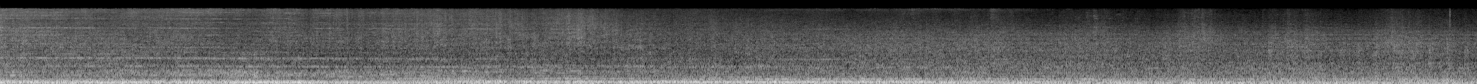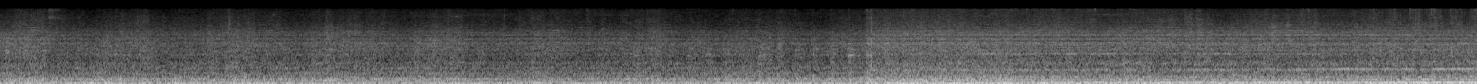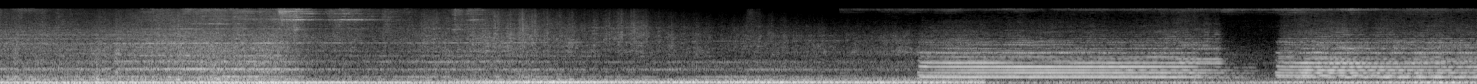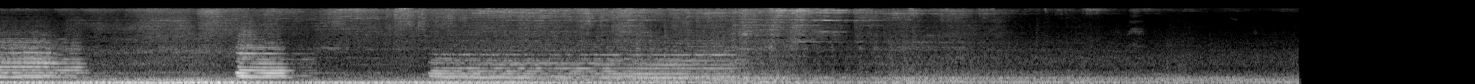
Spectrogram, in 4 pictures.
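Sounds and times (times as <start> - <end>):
train cars rumbling and clattering: 0.0 - 57.3
locomotive horn chord: 28.1 - 45.3, 46.6 - 47.6, 48.6 - 51.9.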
